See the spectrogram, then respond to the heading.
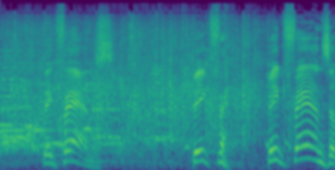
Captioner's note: applause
